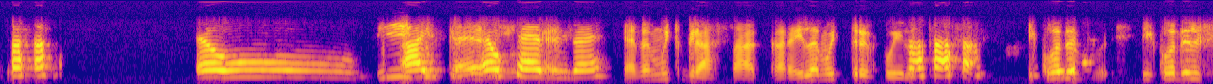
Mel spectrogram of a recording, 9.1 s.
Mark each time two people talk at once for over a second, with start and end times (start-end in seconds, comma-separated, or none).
3.0-4.3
